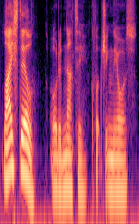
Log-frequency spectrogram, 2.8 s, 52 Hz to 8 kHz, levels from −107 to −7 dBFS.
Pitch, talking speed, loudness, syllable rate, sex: 125 Hz, 150 wpm, -20 LUFS, 4.6 syllables/s, male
